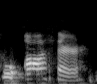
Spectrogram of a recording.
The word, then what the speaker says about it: author: So we pronounce that not ow, even though it's A and U, we pronounce it like aw. Author.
